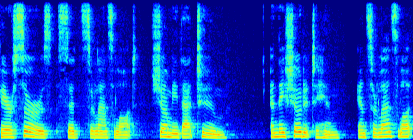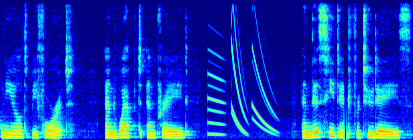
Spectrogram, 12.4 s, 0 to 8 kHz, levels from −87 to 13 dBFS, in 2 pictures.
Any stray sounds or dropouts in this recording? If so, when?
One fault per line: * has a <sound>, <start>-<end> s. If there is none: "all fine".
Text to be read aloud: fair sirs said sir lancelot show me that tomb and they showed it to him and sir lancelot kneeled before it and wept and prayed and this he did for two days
* has a chirp, 9.3-10.4 s
* has a dropout, 11.3-11.4 s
